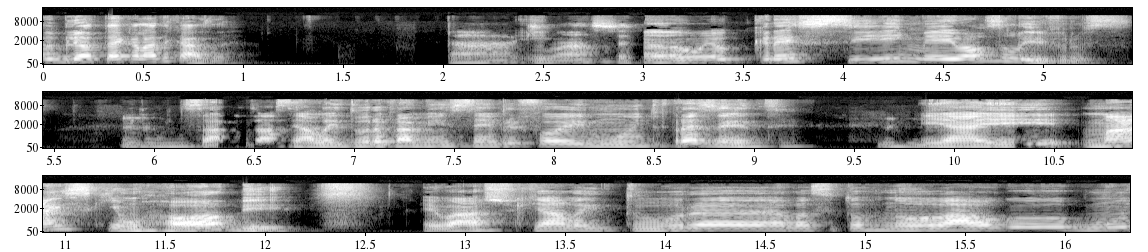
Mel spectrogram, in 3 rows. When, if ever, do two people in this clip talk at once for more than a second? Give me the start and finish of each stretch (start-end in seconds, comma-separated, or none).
none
